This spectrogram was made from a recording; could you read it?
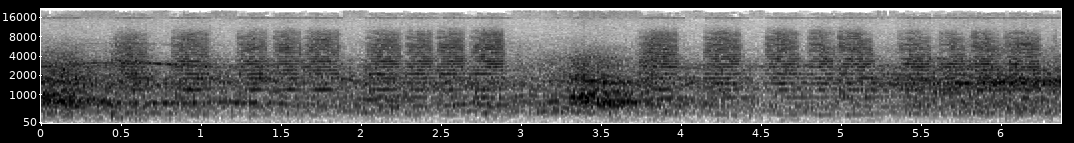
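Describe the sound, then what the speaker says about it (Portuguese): Moroccan football supporters fill a stadium during an international friendly against Chile with a constant roar of chanting and cheering, while a commentator talks over the crowd noise. "E aí a torcida marroquina vai fazendo a festa"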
